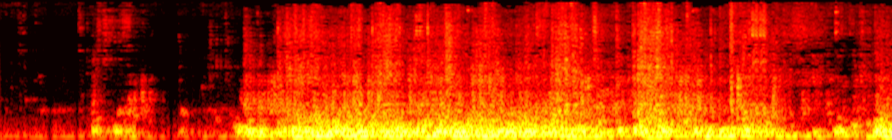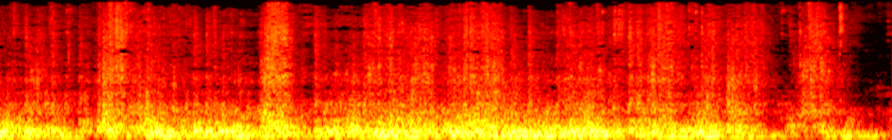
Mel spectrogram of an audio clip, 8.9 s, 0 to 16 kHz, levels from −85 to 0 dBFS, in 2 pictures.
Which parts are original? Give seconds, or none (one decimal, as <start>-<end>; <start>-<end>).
0.0-8.9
